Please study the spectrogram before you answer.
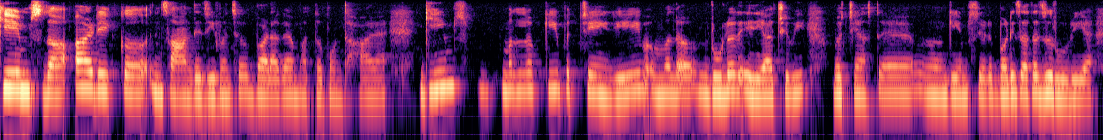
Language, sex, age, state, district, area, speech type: Dogri, female, 18-30, Jammu and Kashmir, Udhampur, rural, spontaneous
